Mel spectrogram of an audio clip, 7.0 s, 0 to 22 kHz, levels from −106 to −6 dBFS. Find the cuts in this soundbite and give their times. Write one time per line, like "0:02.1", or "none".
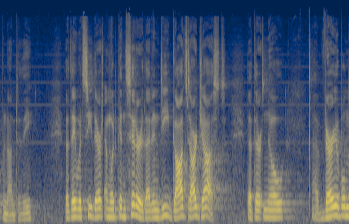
0:02.0
0:03.8
0:05.2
